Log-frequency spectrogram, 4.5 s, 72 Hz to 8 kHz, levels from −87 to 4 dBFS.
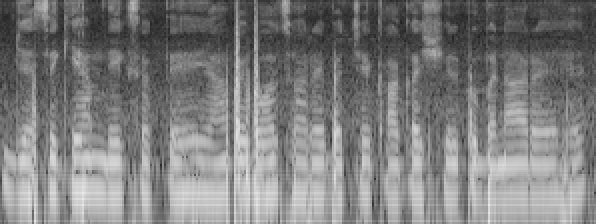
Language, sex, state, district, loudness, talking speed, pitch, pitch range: Hindi, male, Gujarat, Valsad, -16 LUFS, 215 wpm, 130 Hz, 130-135 Hz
